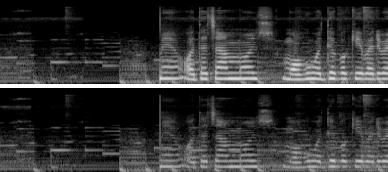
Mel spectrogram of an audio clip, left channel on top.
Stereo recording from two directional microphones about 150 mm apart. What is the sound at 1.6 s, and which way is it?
Speech, 85° left.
